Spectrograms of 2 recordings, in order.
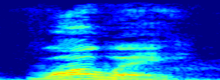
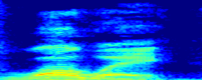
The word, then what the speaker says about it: Huawei: Huawei, as we've learned to pronounce in the previous few shows, Huawei, the Chinese cell phone company, busted for cheating in benchmarking tests.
